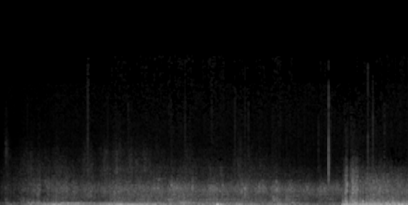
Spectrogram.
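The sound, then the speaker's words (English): A jet fighter roars past in a loud, continuous rushing rumble that holds steady for several seconds, then swells even louder with a sudden surge near the end. No one speaks. “If you listen real closely, there's a jet fighter sound.”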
